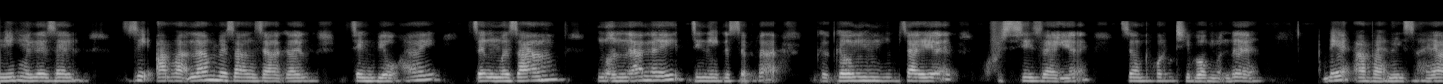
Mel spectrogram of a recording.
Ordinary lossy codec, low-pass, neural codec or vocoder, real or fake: none; none; codec, 16 kHz, 1 kbps, FreqCodec, smaller model; fake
